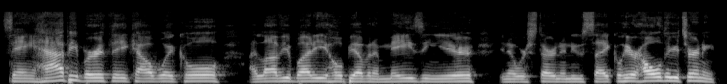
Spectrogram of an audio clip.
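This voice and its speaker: A man in his late thirties co-hosting a podcast, talking in an energetic, slangy, enthusiastic way. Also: mid-range voice, brisk, hardly any pauses, smooth, dry recording, studio quality. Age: 30s. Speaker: podcast co-host. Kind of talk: casual chat.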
